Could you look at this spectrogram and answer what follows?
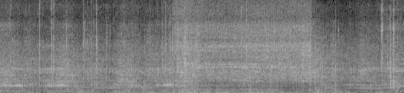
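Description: Wind buffeting the microphone and mountain bike tyres rolling over a dirt singletrack. From about three and a half to six seconds in there is a brighter rustling hiss as ferns brush against the bike.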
